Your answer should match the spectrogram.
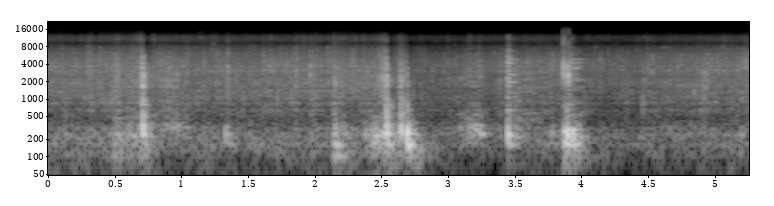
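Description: Food sizzling in a frying pan at a camper van's cooking spot, a constant crackling hiss broken by several sharp clinks and scrapes of utensil against the pan, near and loud, with no talk.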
